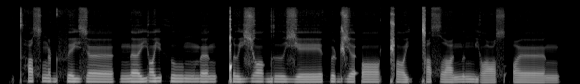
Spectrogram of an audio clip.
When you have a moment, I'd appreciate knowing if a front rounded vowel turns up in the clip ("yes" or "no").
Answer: yes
